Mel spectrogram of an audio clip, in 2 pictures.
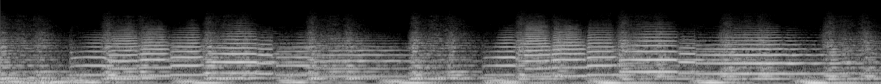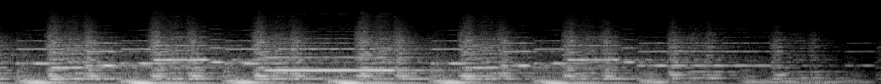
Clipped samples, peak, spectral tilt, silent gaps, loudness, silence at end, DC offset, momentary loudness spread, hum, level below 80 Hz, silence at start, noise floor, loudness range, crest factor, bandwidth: under 0.1%; 0 dBFS; -6.5 dB/octave; none; -16 LUFS; 0 s; 2%; 12 LU; none; -24 dBFS; 0 s; -39 dBFS; 8 LU; 16 dB; 9.8 kHz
